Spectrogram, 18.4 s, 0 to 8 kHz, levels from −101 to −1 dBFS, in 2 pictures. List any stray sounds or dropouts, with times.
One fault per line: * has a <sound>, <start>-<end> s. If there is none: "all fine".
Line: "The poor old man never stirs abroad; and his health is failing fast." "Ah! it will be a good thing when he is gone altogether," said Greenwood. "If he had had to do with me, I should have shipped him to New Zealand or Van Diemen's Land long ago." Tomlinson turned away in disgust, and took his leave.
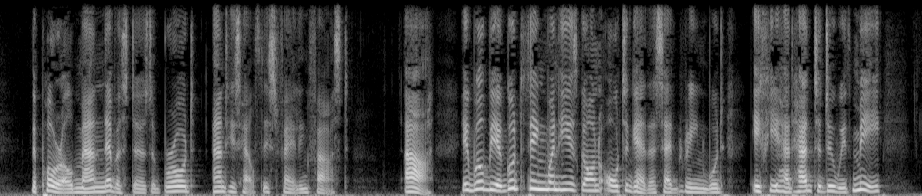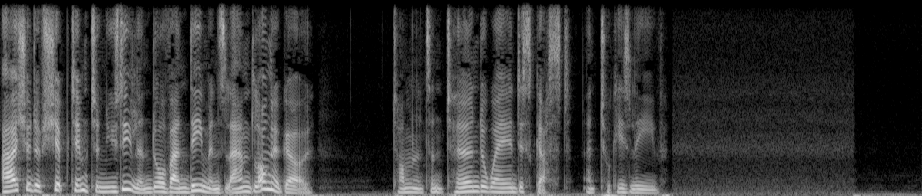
all fine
